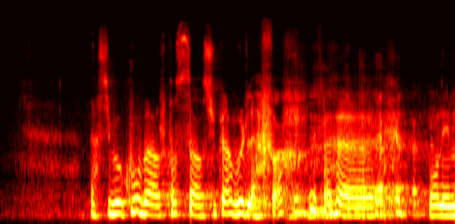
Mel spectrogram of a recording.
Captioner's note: laughs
